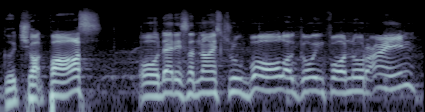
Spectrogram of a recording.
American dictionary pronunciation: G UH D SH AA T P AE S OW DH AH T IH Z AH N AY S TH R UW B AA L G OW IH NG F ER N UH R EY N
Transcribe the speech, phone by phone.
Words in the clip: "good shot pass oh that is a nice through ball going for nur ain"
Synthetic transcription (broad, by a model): G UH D SH AA T P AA S OW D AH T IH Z AH N AY S T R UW B AA L G OW IH NG F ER N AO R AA N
